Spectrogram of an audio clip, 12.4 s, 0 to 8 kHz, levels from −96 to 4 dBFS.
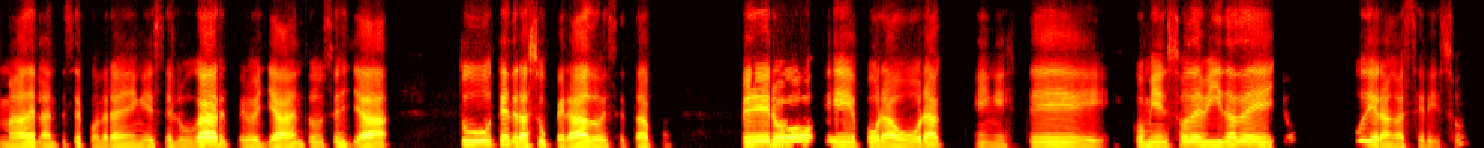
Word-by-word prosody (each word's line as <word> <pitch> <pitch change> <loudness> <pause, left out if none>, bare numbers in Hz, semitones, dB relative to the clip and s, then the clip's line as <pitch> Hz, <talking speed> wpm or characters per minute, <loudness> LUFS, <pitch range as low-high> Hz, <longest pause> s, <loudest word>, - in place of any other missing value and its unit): más 170 0 -2
adelante 180 -1 -2
se 190 -2 -7
pondrán 165 -2 -5
en 170 -1 -8
ese 165 +2 -9
lugar, 205 +6 +5
pero 170 0 -7
ya, 165 0 +2
entonces, 190 +1 -8
ya 175 -1 +5 0.6
tú 225 -1 +3
tendrás 205 -4 +3
superado 180 -3 +3
esa 160 0 -11
etapa. 165 +3 -5 0.6
Pero, 215 +2 +3
eh, 195 -2 -1
por 185 +1 -2
ahora, 185 +3 +2 0.3
en 185 -2 -14
este 190 -2 -5 0.2
comienzo 190 +2 -4
de 215 -1 +1
vida 195 +1 0
de 215 -2 +1
ellos, 205 +4 -11 0.5
pudieran 195 -6 0
hacer 160 -2 -10
eso, 220 - -21
190 Hz, 145 wpm, -19 LUFS, 170-205 Hz, 0.6 s, lugar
